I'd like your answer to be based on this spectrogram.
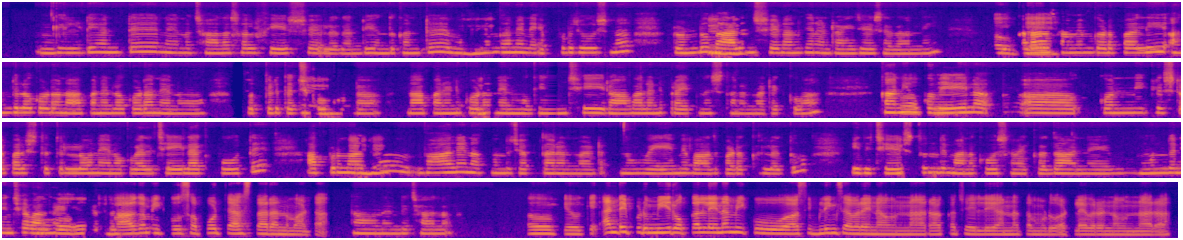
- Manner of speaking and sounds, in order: static; in English: "గిల్టీ"; in English: "ఫేస్"; in English: "బ్యాలెన్స్"; in English: "ట్రై"; other background noise; in English: "సపోర్ట్"; in English: "సిబ్లింగ్స్"
- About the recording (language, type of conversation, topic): Telugu, podcast, తల్లిదండ్రుల నుంచి దూరంగా ఉన్నప్పుడు కుటుంబ బంధాలు బలంగా ఉండేలా మీరు ఎలా కొనసాగిస్తారు?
